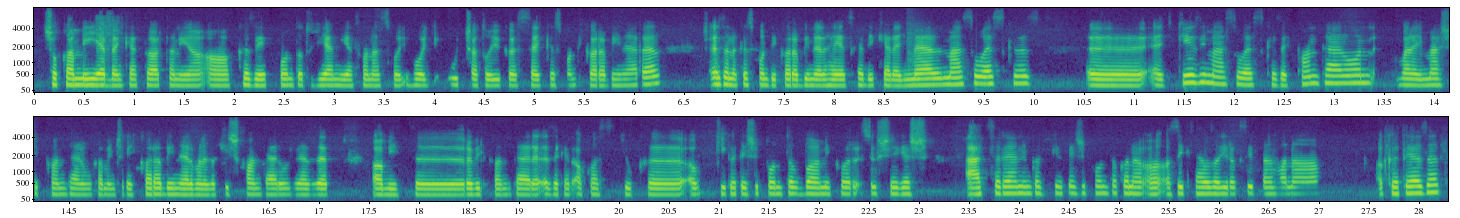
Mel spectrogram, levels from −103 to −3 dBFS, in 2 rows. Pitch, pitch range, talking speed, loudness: 175 Hz, 165-185 Hz, 150 wpm, -21 LUFS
